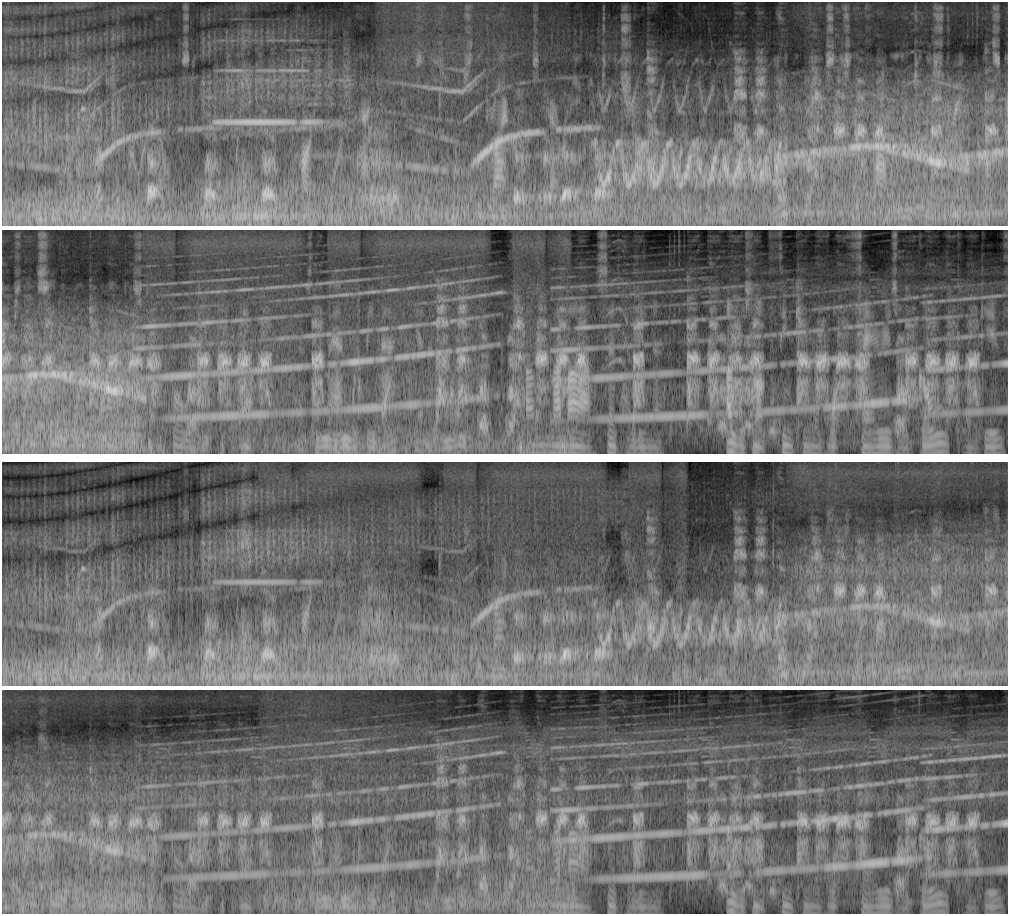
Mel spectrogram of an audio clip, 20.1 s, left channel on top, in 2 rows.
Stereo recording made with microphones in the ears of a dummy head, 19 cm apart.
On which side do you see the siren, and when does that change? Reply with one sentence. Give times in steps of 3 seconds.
You can hear the siren on the left from 0 s, in the centre from 12 s and on the right from 15 s.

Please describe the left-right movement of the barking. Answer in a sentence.
In this clip you hear the barking stay put.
